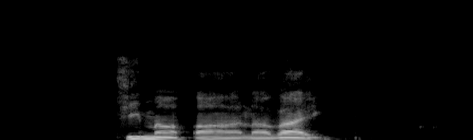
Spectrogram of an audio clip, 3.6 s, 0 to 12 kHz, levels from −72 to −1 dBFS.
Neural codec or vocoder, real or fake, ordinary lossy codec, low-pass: codec, 16 kHz, 4 kbps, X-Codec, WavLM features, trained on Multilingual LibriSpeech; fake; MP3, 64 kbps; 7.2 kHz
